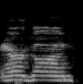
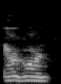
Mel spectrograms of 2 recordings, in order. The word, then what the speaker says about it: Aragorn: time that scene where Aragon walks up to and I know my I've totally mispronounced it but uh Aragorn walks up to the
